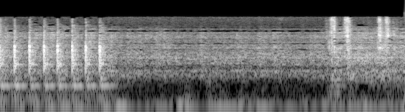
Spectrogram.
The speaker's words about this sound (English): Just knock on the door.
